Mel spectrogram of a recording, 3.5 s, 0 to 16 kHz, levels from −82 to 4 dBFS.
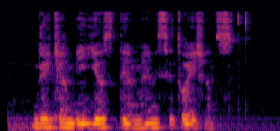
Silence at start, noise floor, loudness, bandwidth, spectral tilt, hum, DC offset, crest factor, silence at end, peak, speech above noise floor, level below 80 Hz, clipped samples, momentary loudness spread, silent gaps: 0.2 s; -47 dBFS; -25 LUFS; 11.5 kHz; -5.5 dB/octave; none; under 0.1%; 18 dB; 0.6 s; -8 dBFS; 24 dB; -56 dBFS; under 0.1%; 12 LU; none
